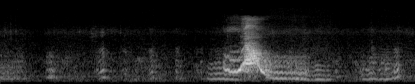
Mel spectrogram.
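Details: Newly sighted Golden Retriever puppies, 16 days old; soft murmuring squeaks lead into one loud whine that rises sharply and then slides back down, trailing off into quieter mewing grumbles.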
